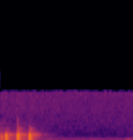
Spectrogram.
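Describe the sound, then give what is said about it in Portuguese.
Three quick, sharp knocks on a door in a fast, even rhythm, fairly faint, followed by near silence. “Eu fico imaginando o cara batendo na porta assim.”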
